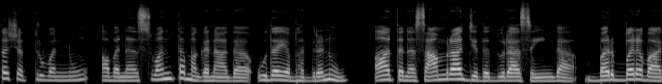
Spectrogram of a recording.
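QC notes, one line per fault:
1.02 s, microphone volume stepped up: voice and background jump together by about 5 dB as the input gain is raised in one step, visible as an abrupt waveform envelope step.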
